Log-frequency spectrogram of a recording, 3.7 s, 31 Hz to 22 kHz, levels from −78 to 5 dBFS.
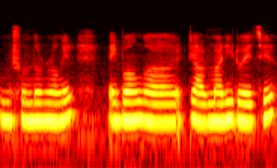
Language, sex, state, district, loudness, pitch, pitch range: Bengali, female, West Bengal, Malda, -12 LUFS, 200 Hz, 195-205 Hz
